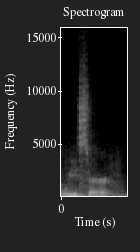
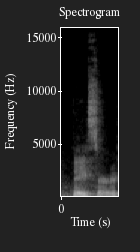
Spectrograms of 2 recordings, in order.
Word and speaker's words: Weser: All right, this whole back area here that's in frame, these are all Pinguicula Wieser, or Weser if you want the German pronunciation.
